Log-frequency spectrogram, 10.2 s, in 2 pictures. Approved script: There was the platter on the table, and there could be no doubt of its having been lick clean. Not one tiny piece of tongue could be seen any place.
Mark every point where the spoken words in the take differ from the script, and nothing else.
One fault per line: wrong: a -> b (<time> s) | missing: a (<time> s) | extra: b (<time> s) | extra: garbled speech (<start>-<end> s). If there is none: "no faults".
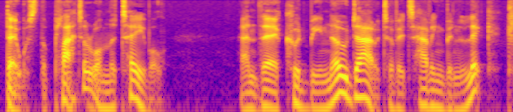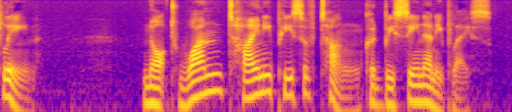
no faults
